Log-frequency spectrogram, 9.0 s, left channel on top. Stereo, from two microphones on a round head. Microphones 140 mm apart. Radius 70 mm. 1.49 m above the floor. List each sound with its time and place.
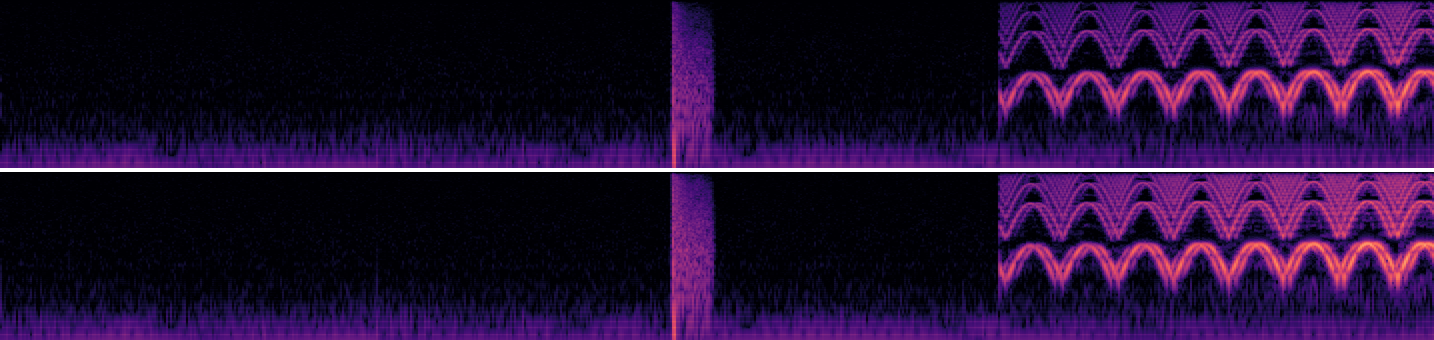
4.2 s a gunshot: 35° right (ahead or behind)
6.2 s a siren: 45° right (ahead or behind); by 9.0 s 60° right (ahead or behind)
